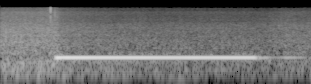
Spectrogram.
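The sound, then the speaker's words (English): The Fort Amherst foghorn in Newfoundland sounds one long, low, steady blast of about two seconds, loud and even, then cuts off into faint background hiss. “Okay, this is a recording of the Fort Amherst foghorn.”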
